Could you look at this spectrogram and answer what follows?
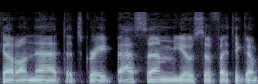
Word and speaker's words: Bassem Youssef: Bassem Youssef, I think I'm pronouncing that correctly. Youssef, yeah.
